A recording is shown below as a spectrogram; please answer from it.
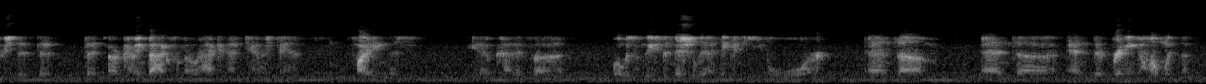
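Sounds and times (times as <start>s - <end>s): person talking over telephone: 0.0s - 12.0s.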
